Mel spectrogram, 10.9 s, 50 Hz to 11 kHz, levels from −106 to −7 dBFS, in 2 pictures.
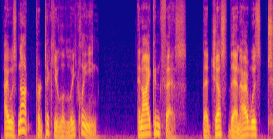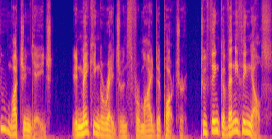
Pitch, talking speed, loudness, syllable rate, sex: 110 Hz, 150 wpm, -22 LUFS, 5.0 syllables/s, male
